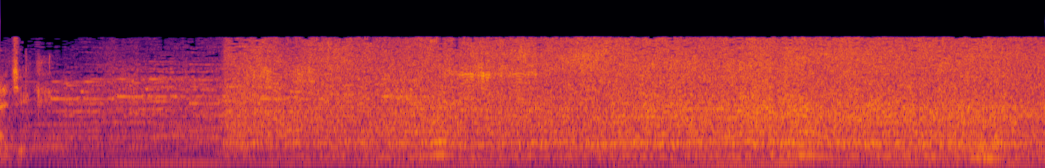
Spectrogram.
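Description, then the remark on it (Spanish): A dense, steady buzzing of a large swarm of Africanized honey bees (killer bees) swells in after a quieter opening and keeps droning loudly without pause. “Y si te atacan las abejas asesinas, las consecuencias pueden ser trágicas.”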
